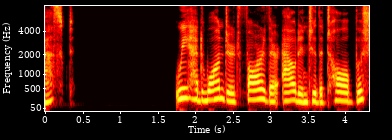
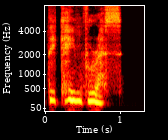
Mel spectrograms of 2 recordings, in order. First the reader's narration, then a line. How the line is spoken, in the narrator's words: Lady Eastoff breathed in horror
